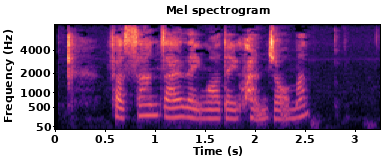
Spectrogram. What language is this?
Cantonese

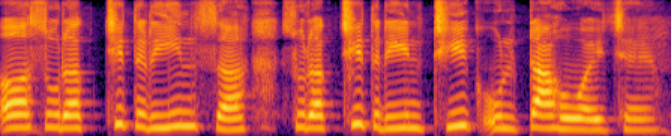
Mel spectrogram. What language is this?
Maithili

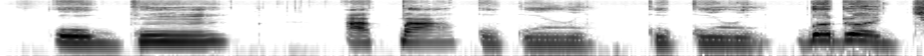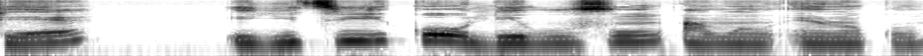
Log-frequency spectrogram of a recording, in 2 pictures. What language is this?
Yoruba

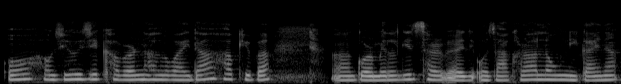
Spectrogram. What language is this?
Manipuri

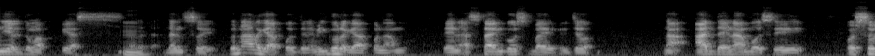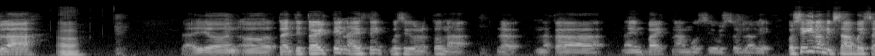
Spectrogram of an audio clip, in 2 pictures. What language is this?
Filipino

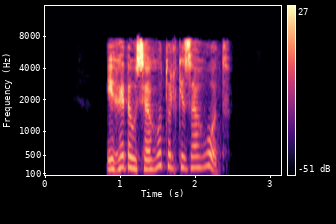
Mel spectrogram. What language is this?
Belarusian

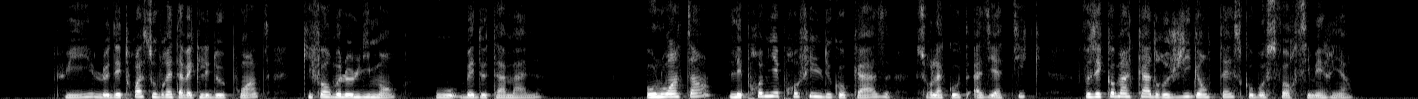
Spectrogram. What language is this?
French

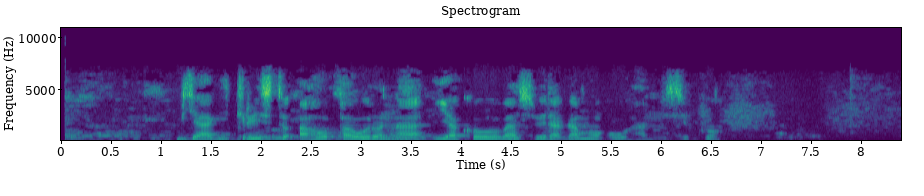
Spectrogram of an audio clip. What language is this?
Kinyarwanda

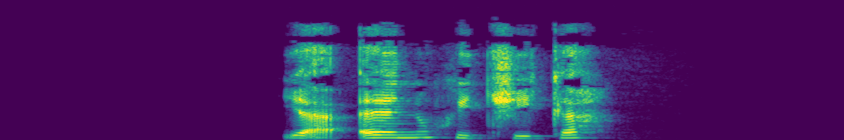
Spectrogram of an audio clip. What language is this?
Tepeuxila Cuicatec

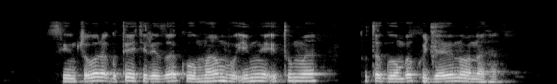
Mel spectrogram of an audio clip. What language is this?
Kinyarwanda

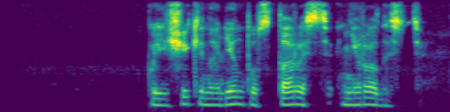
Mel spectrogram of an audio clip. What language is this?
Russian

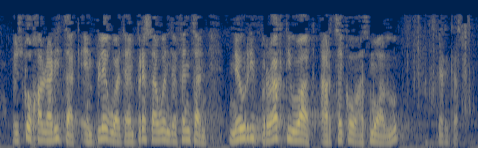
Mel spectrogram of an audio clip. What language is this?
Basque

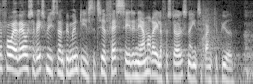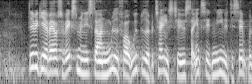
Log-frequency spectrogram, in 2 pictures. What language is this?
Danish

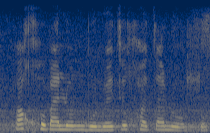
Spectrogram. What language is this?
Tswana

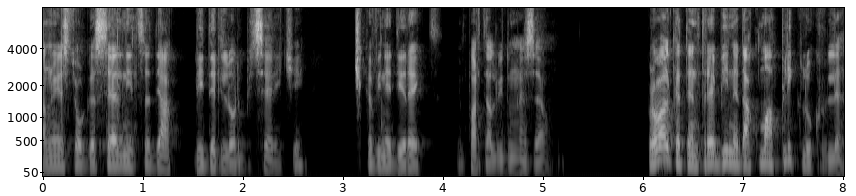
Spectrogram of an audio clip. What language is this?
Romanian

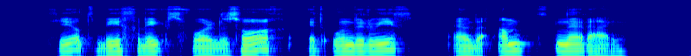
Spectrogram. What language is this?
Western Frisian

